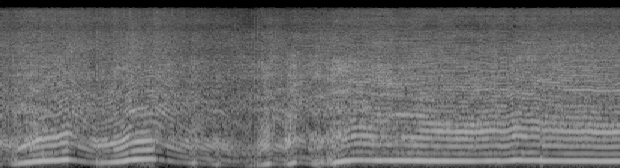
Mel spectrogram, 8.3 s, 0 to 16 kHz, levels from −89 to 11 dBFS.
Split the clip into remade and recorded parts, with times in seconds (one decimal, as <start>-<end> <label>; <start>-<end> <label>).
0.0-0.7 remade; 0.7-3.8 recorded; 3.8-7.2 remade; 7.2-8.3 recorded

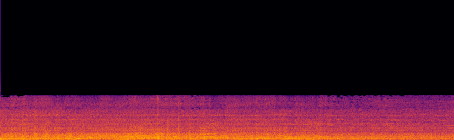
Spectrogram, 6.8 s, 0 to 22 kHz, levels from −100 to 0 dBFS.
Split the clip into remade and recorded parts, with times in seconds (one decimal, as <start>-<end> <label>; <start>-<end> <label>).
0.0-0.4 recorded; 0.4-2.4 remade; 2.4-3.0 recorded; 3.0-4.9 remade; 4.9-6.8 recorded

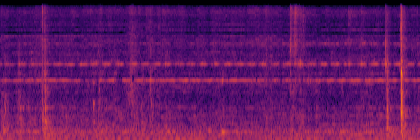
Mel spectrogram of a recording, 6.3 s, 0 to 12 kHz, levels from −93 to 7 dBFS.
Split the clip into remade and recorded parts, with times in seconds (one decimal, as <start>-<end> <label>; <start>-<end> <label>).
0.0-1.9 remade; 1.9-2.4 recorded; 2.4-6.3 remade

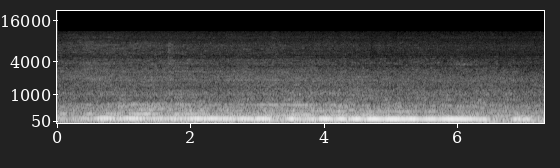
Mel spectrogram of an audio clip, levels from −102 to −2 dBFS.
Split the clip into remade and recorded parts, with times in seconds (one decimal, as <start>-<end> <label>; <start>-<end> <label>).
0.0-7.3 recorded

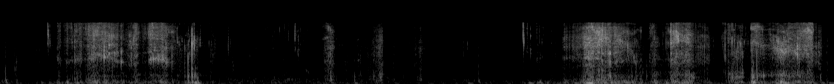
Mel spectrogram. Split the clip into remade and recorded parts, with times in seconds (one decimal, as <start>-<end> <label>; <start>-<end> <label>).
0.0-8.3 recorded

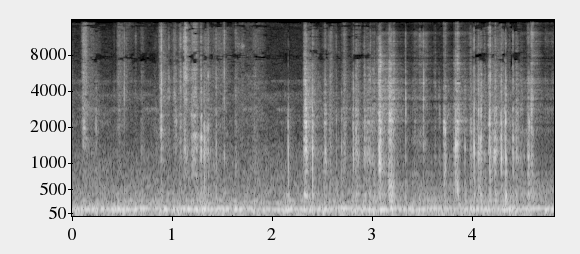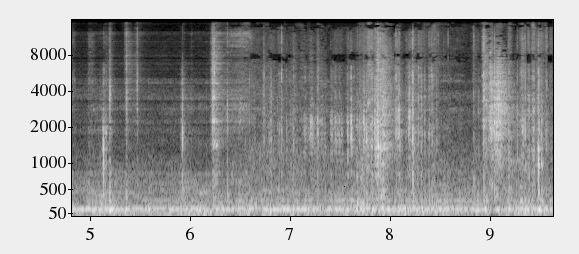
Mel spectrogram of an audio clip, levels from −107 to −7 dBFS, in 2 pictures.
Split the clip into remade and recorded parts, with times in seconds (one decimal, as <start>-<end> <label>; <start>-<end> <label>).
0.0-3.0 recorded; 3.0-4.0 remade; 4.0-4.5 recorded; 4.5-6.6 remade; 6.6-9.6 recorded

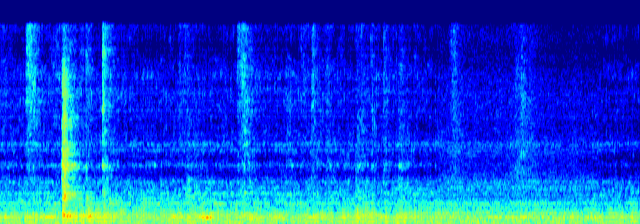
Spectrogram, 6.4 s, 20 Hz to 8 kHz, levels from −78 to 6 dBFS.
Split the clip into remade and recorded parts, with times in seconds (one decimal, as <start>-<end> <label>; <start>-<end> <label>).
0.0-4.4 remade; 4.4-6.0 recorded; 6.0-6.4 remade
